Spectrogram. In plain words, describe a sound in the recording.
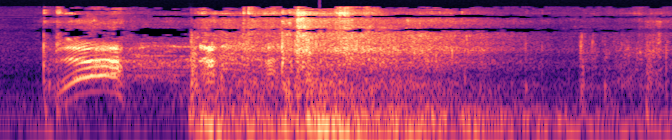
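An explosion booms with crumbling debris.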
